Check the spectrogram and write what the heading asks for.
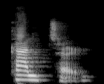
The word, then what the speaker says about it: culture: التيو تنطق تشه culture.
